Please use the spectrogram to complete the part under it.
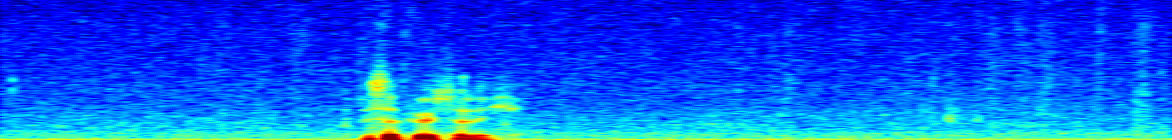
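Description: Soft, continuous rainfall patters in the farming game Farmer's Dynasty, a faint, even hiss. Someone speaks briefly over it partway through.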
